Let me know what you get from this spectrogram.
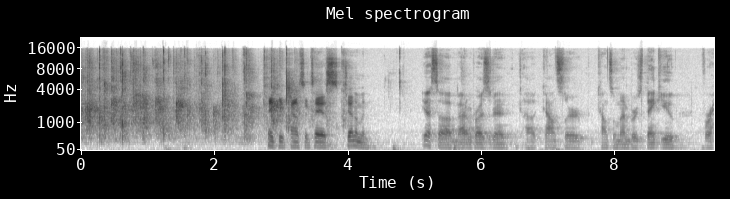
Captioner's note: applause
